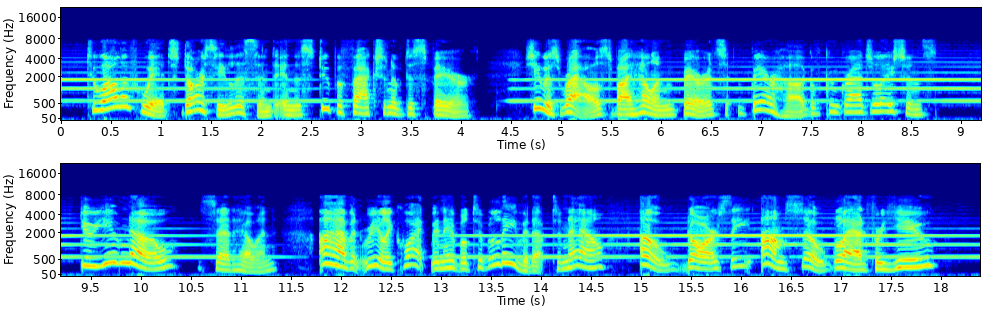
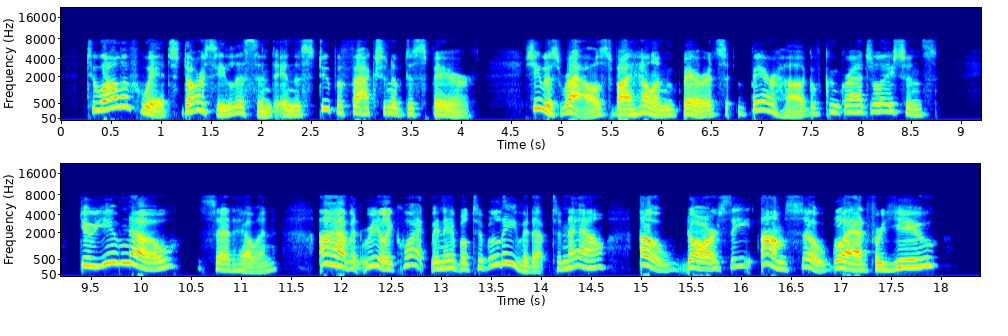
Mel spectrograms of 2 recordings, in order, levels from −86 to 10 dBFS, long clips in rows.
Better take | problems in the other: second | background sound (Wind instrument, woodwind instrument); 9 dB below the speech

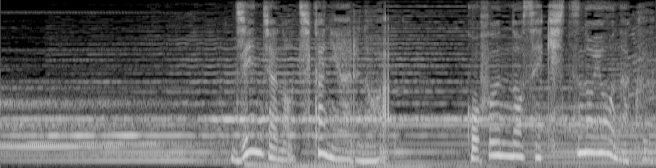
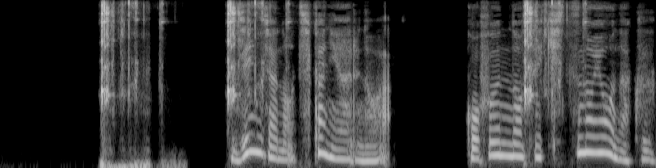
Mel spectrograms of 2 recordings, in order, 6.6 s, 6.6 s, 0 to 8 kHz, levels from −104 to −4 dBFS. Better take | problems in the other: first | noise reduction (neural mask model Resemble Enhance denoiser)

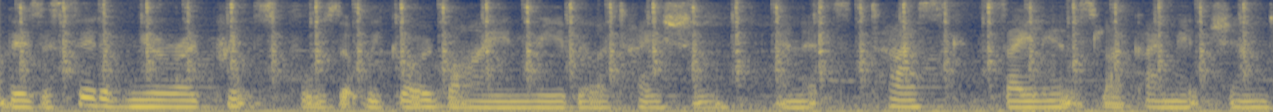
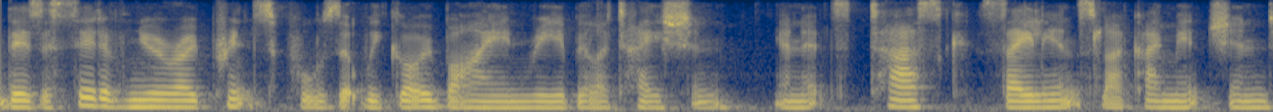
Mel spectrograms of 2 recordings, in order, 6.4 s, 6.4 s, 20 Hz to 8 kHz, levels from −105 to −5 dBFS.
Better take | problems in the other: second | background sound (Tick-tock); 5 dB below the speech // room echo; dies away in 2.8 s

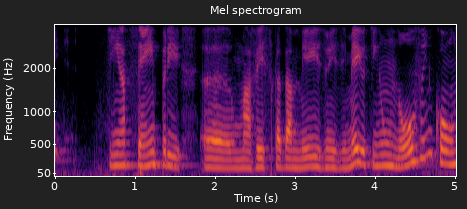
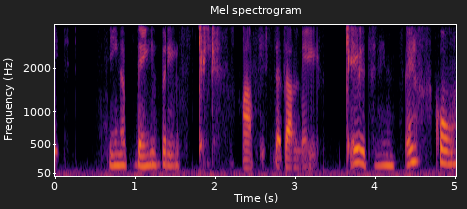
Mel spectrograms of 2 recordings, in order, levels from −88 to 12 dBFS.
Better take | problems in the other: first | noise reduction (neural diffusion model UNIVERSE++)

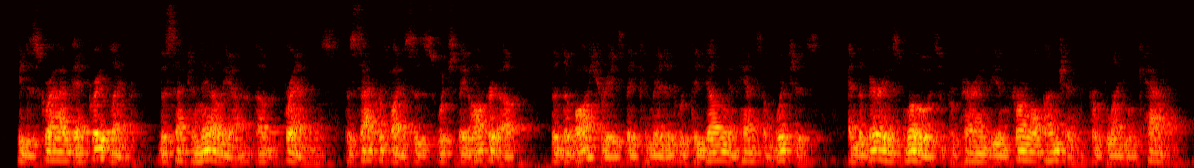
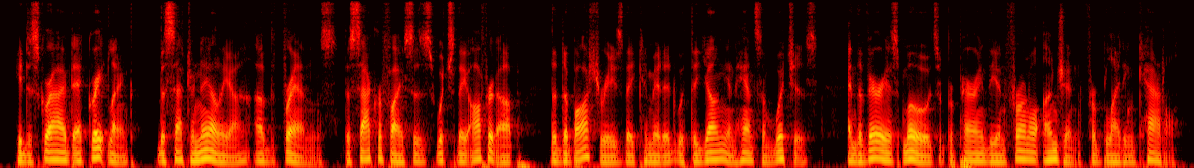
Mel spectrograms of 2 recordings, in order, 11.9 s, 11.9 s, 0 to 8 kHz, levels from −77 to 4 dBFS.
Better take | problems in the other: second | room echo; dies away in 0.5 s

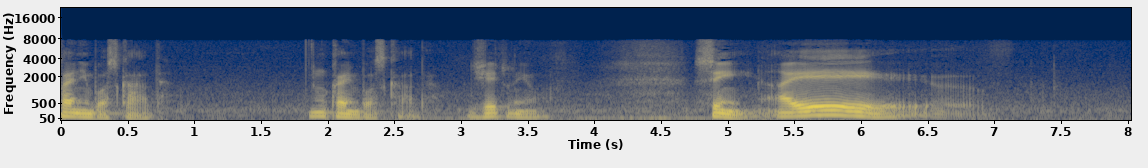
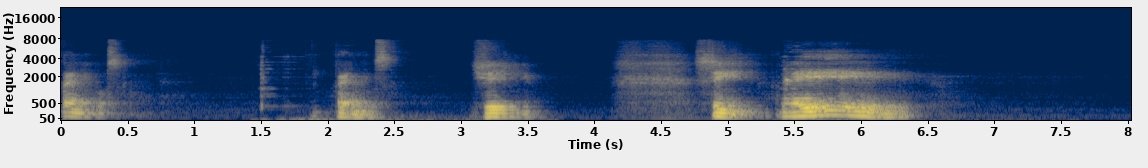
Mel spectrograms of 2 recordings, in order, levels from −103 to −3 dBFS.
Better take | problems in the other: first | noise reduction (neural mask model DeepFilterNet 3)

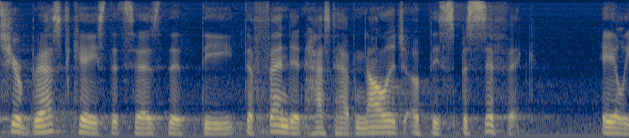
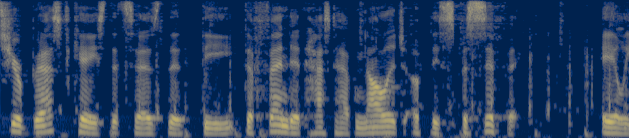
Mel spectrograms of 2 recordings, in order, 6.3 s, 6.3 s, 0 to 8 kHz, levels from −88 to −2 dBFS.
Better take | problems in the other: first | noise reduction (classical method spectral subtraction)

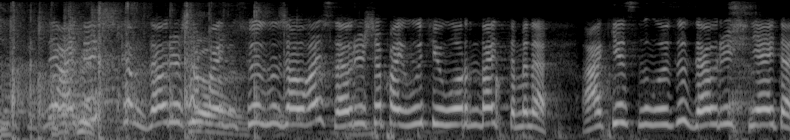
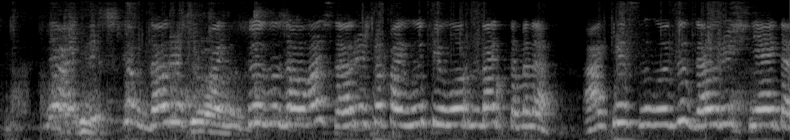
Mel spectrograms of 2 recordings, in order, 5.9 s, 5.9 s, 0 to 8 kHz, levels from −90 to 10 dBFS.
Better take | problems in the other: first | noise reduction (neural separator model SepFormer DNS4)

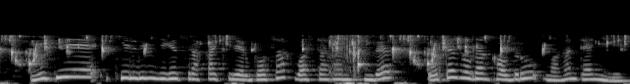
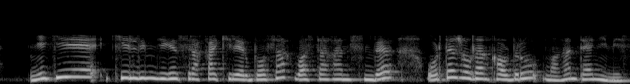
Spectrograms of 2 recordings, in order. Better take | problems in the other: second | noise reduction (classical method log-MMSE)

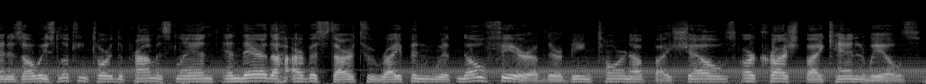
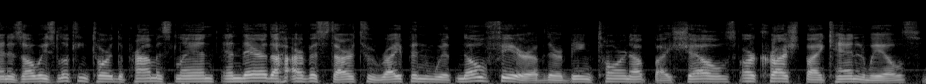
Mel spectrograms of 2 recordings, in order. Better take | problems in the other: second | background sound (Wind instrument, woodwind instrument); 14 dB below the speech

